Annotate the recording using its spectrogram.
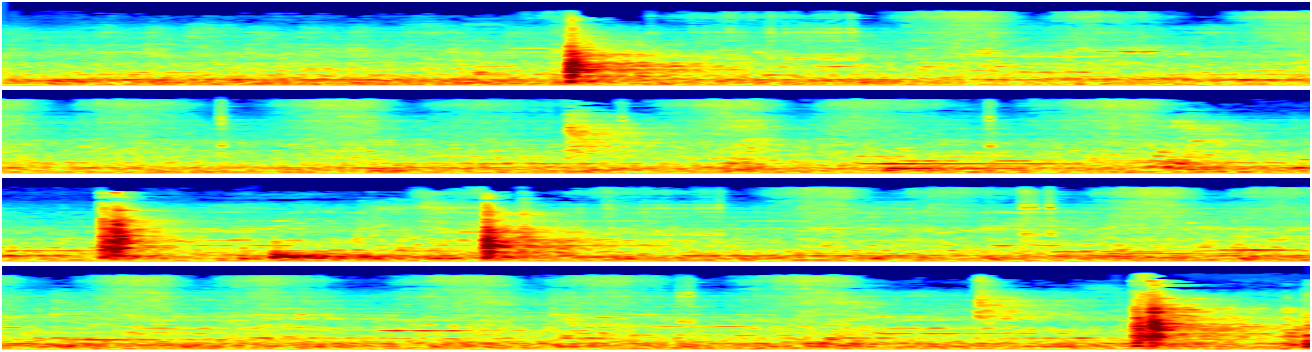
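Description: Music playing under a few sharp metal clanks from a plate-loaded leg press's weight plates and sled. The loudest clank comes about three seconds in, two more follow close together around the middle, and one comes near the end.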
